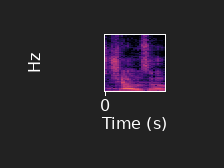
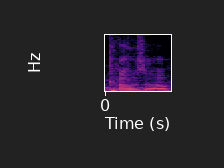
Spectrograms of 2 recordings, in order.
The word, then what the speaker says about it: Chozo: Like I still get Chozo and Kozo mixed up in Metroid games. And I know it's Chozo, but I don't know, bad habit. I always called him Kozo when I was a kid.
